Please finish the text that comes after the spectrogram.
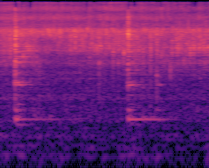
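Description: Pointed gourd (potol) frying in oil in a pan, a steady bright sizzle with two sharp spatula scrapes against the metal pan, close and fairly loud, no talking.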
